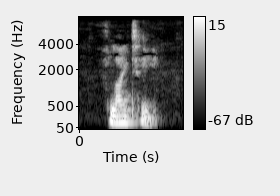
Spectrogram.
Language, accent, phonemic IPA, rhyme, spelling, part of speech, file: English, Southern England, /ˈflaɪti/, -aɪti, flighty, adjective, LL-Q1860 (eng)-flighty.wav
- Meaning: 1. Given to unplanned and silly ideas or actions 2. That flies easily or often 3. Swift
